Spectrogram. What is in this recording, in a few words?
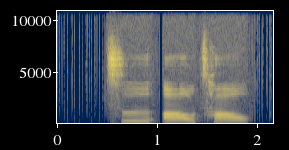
"cao", Chinese; bpmf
